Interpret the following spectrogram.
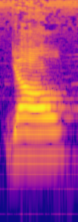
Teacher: Iao is a combination of I and ao. You speak very quickly, connect these two finals, make up one.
